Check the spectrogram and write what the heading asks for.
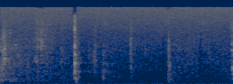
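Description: Near silence: room tone with a few faint, scattered clicks, the clearest a little under a second in.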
